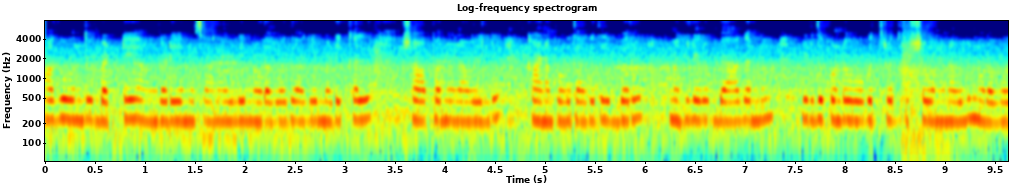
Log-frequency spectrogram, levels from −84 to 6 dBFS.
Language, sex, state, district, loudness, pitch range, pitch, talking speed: Kannada, female, Karnataka, Dharwad, -15 LUFS, 220-235 Hz, 225 Hz, 125 wpm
